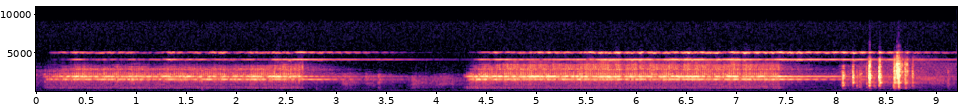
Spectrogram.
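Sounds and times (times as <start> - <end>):
telephone ringing with shrill electric bell tone: 0.1 - 9.1.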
